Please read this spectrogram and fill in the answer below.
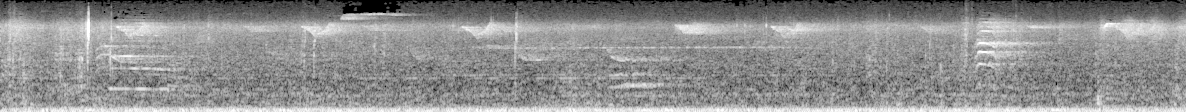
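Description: Birds calling in the forest: short, high chirps that fall in pitch, repeated roughly once a second, over a steady low background hum, with one sharp click about a second in.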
